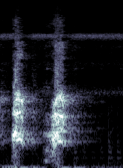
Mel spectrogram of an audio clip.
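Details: Jack Russell Terrier puppy named Neo giving two quick, high yappy barks close together, then a faint steady electronic whine in the background.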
